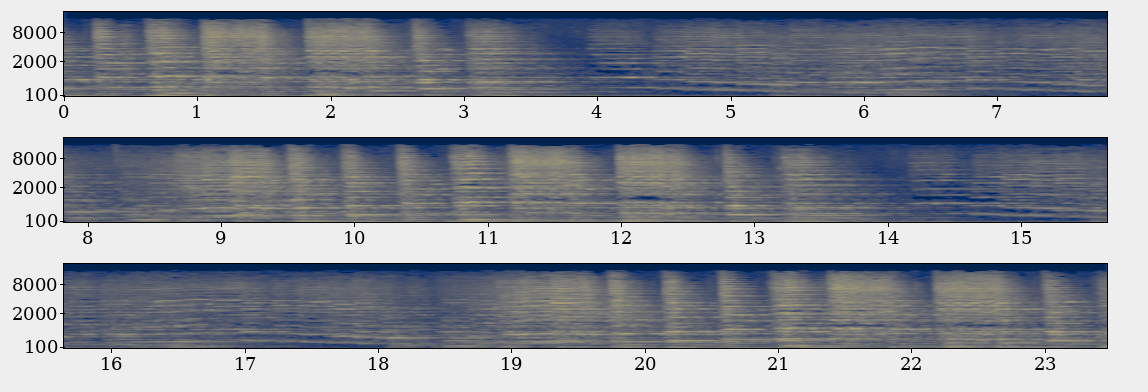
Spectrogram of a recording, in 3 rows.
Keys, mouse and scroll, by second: 0.2 click, 2.4 click, 3.8 Tab, 5.4 click, 6.0-8.0 middle drag, 8.0 click, 9.5 click, 10.2 click, 10.8 Tab, 11.6 click, 12.2 Tab, 12.7-14.3 middle drag, 14.3 shift+a, 18.9 scroll down 1, 19.1-20.8 middle drag, 20.8 g, 22.1-22.7 middle drag, 22.7 click.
